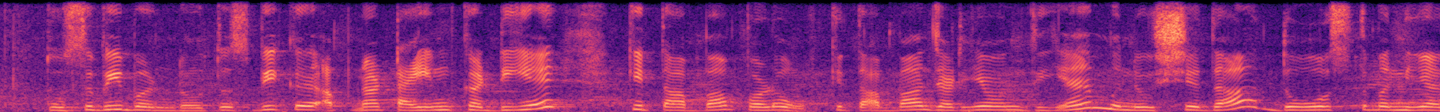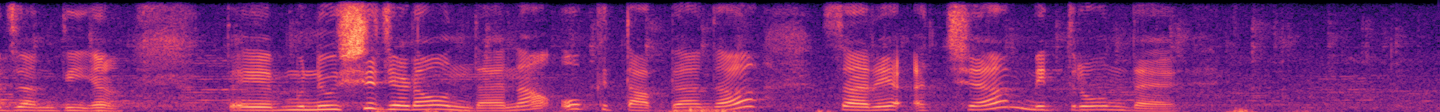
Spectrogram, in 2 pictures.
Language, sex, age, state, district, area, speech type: Dogri, female, 45-60, Jammu and Kashmir, Jammu, urban, spontaneous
